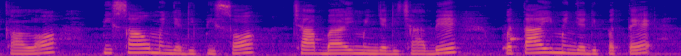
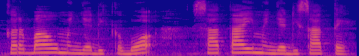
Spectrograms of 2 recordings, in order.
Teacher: perubahan dua bunyi vokal atau vokal rangkap atau diftong menjadi vokal tunggal monofton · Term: monoftonisasi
